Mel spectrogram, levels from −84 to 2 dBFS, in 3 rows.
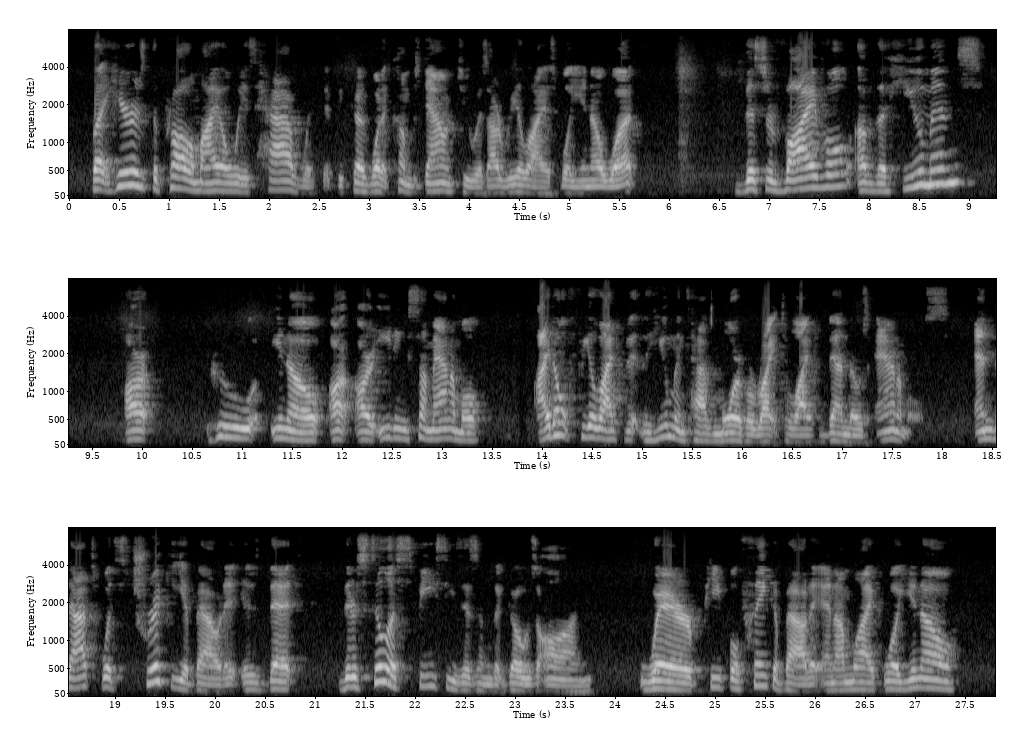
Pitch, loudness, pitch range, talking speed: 140 Hz, -26 LUFS, 120-170 Hz, 170 wpm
